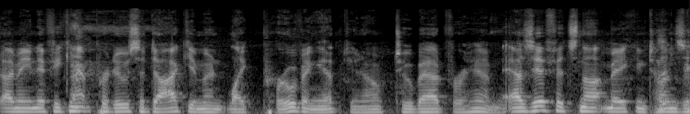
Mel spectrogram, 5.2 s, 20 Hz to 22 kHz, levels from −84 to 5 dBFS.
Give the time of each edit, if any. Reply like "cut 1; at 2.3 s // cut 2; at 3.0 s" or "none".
cut 1; at 2.5 s // cut 2; at 3.8 s

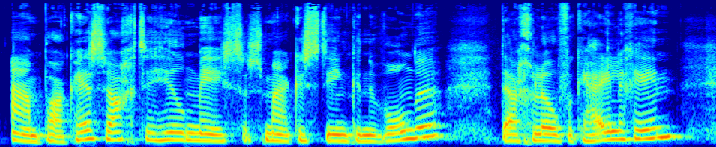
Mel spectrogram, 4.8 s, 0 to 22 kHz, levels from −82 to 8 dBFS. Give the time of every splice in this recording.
none

